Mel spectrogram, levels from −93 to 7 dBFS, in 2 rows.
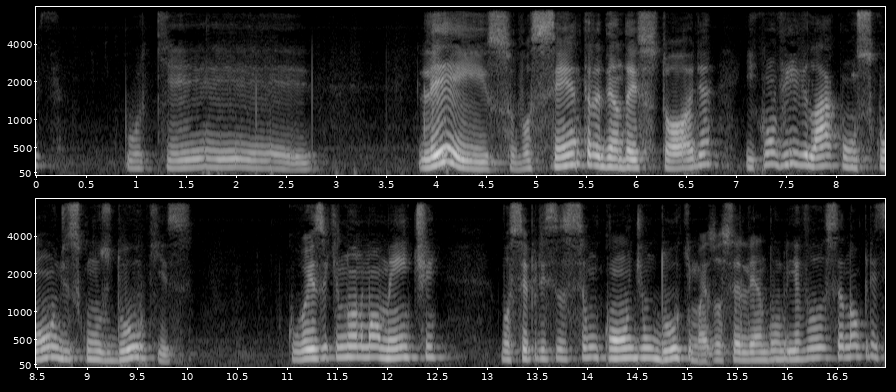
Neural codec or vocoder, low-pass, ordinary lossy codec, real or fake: vocoder, 44.1 kHz, 80 mel bands, Vocos; 7.2 kHz; none; fake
